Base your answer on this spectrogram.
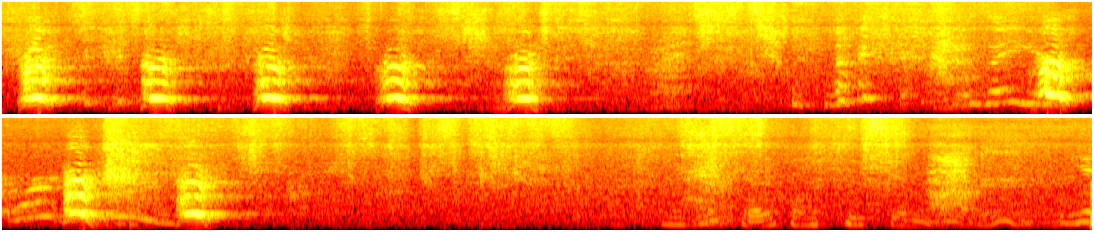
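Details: Excited pet dog barking while chasing a garden sprinkler and getting soaked: a run of five sharp, evenly spaced barks, then a pause and another burst of barks, with people talking and laughing in the background.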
